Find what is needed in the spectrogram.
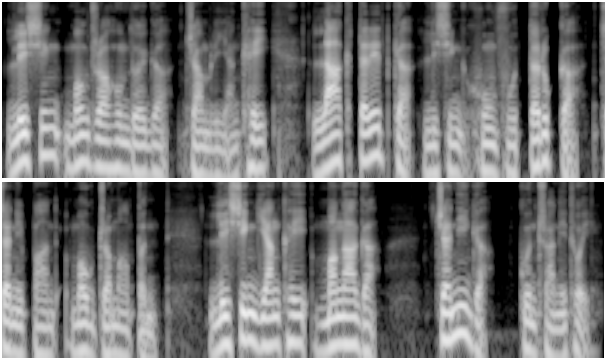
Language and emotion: Manipuri, neutral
